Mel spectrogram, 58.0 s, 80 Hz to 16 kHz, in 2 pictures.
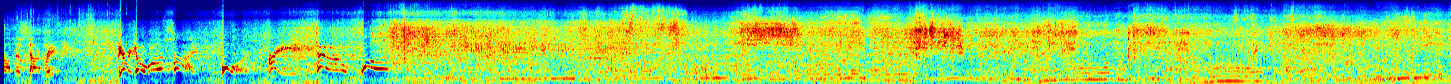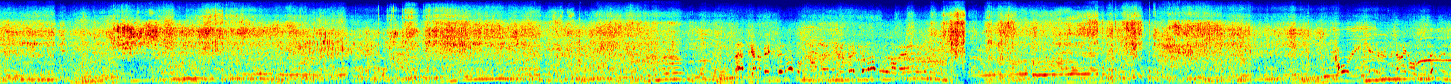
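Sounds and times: car engines revving hard: 0.0 - 58.0.

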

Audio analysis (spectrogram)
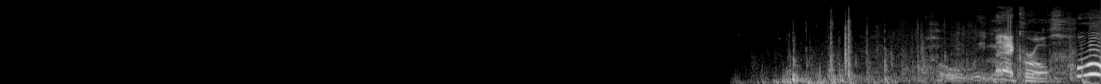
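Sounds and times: gusty wind buffeting microphone: 7.3 - 11.0
knocks and clunks in truck: 7.5 - 10.1.

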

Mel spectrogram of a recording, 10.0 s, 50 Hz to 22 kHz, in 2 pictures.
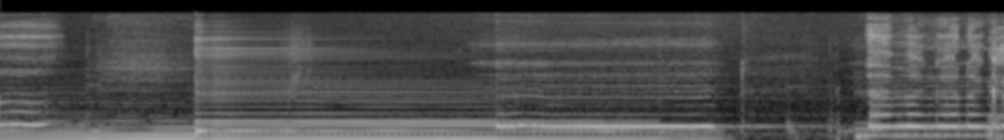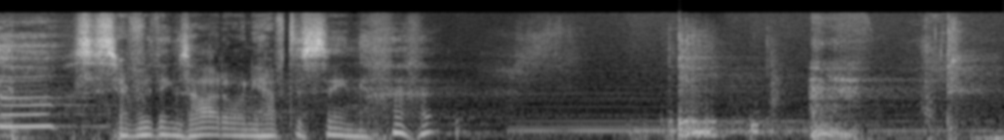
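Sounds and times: acoustic guitar ringing: 0.0 - 5.7, 7.5 - 9.9
person laughing: 6.8 - 7.4.

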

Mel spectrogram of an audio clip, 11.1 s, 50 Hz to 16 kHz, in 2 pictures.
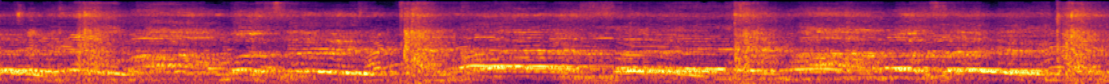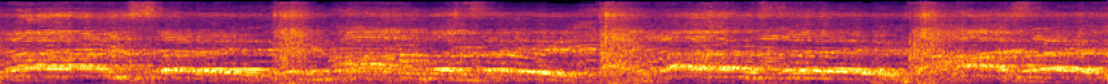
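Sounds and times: men chanting through loudspeaker: 0.0 - 11.0
chest-beating slaps: 10.0 - 10.4.

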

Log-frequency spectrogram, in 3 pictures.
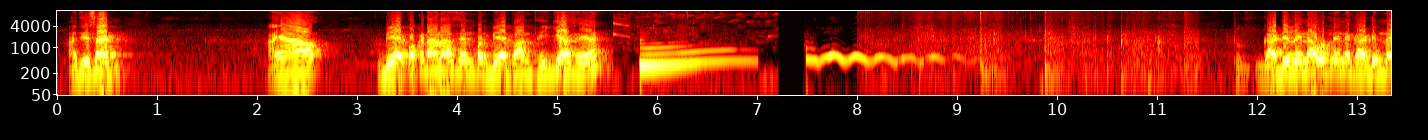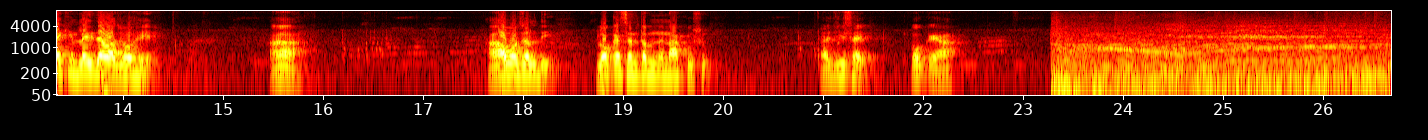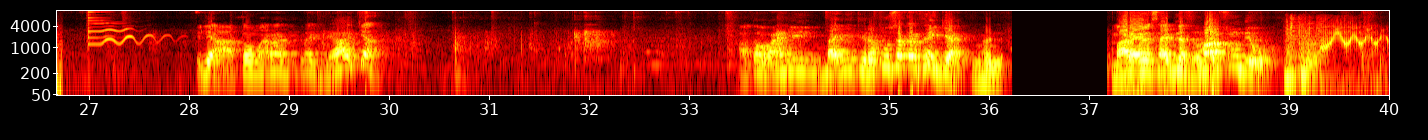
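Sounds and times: warbling tone: 27.0 - 28.1.

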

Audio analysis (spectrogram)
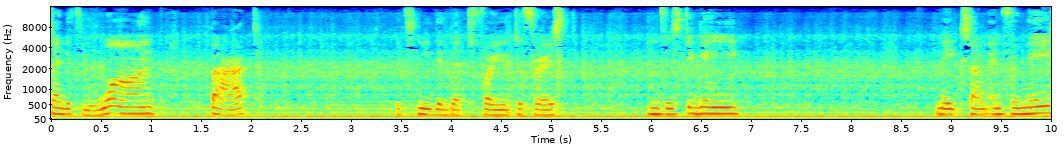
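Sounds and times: woman speaking: 0.0 - 2.2, 3.4 - 5.3, 6.0 - 7.0, 8.8 - 10.0
steady low hum: 0.0 - 10.0.

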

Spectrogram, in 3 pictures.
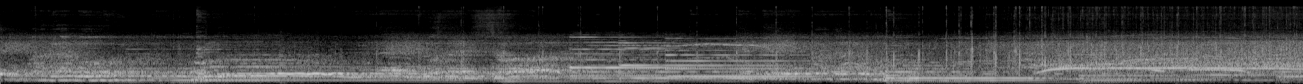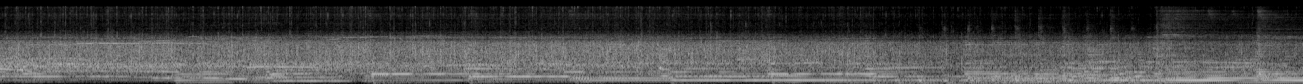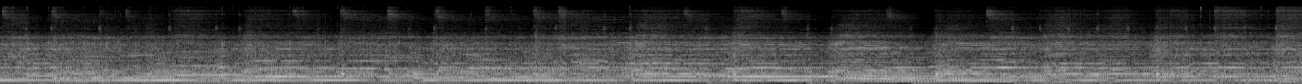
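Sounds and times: rock band playing live: 0.9 - 39.0
crowd applauding and cheering: 1.8 - 39.0.

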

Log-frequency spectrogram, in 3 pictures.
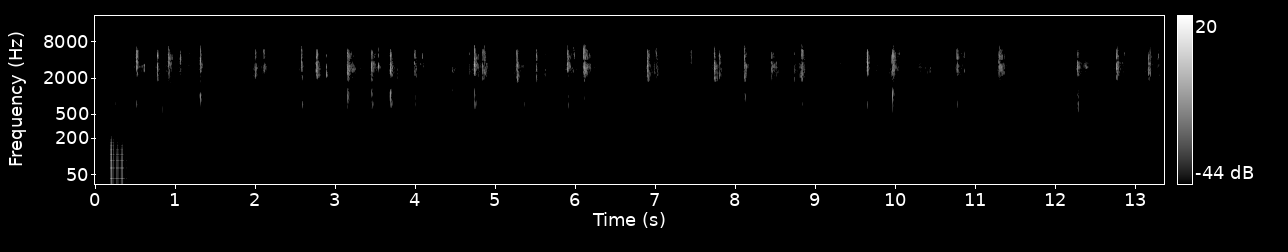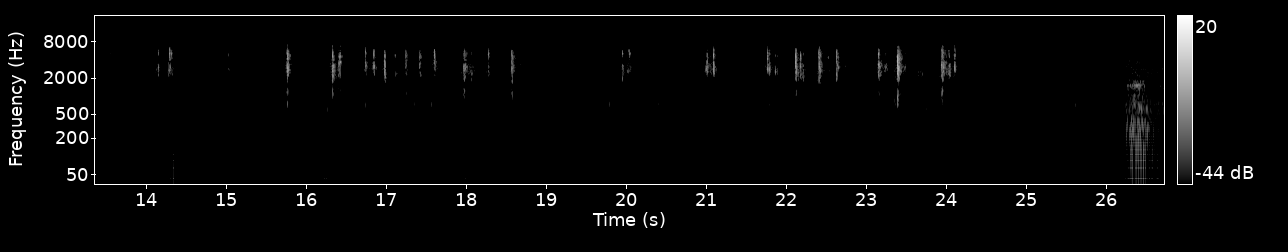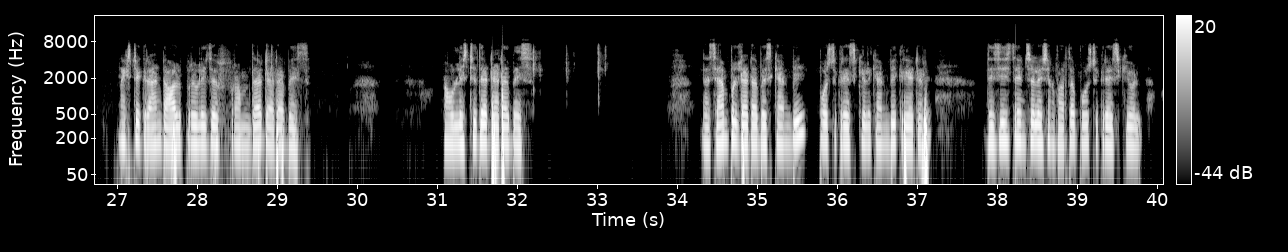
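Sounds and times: keyboard keys clicking: 31.7 - 33.2.

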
